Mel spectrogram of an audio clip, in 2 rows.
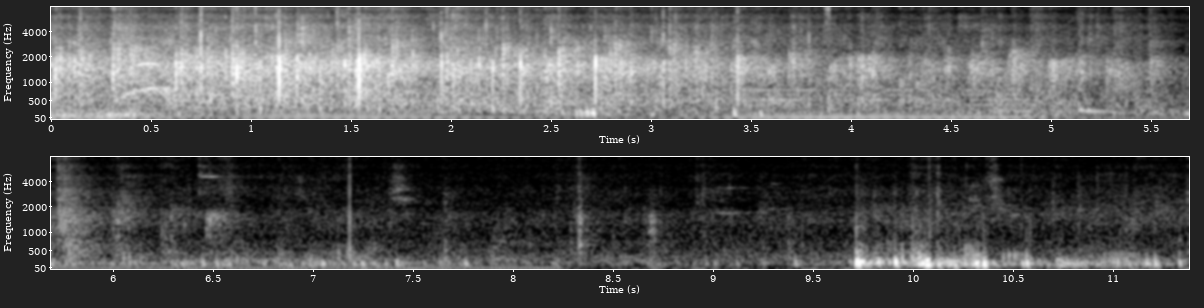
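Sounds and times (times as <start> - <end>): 
audience applause welcoming a guest speaker: 0.0 - 6.5.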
